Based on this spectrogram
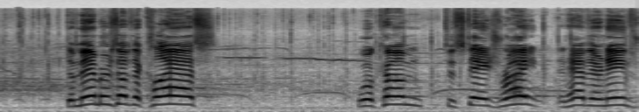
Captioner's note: applause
